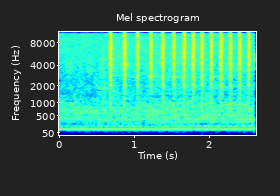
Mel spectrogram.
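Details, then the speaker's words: Roojer outdoor propane patio heater igniter, heard from beside the unit: rapid, evenly spaced sharp ticks of repeated sparking, about six a second, over a faint hum; igniter sparking normally. "so that's not even a click one that produces one spark this is a repeated spark"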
